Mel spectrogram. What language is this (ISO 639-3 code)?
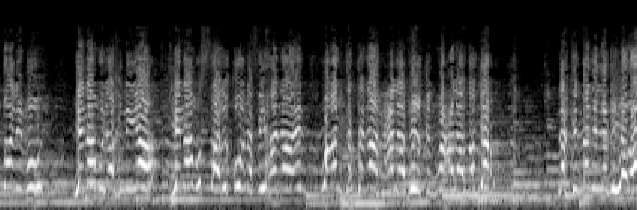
ara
